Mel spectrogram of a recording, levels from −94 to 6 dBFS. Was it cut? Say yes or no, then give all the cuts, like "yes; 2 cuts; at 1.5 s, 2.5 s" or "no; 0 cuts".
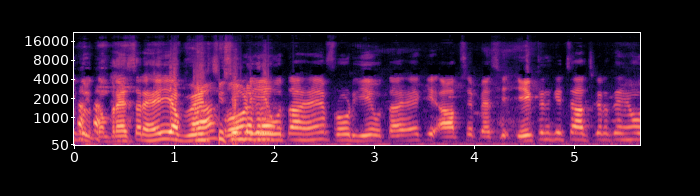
yes; 1 cut; at 1.4 s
